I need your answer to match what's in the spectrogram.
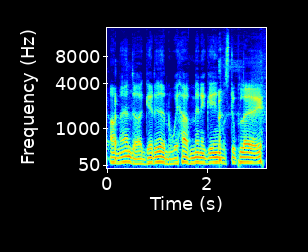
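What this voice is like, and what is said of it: Lowered, deep character voice. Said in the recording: “that accent ... we drop it down a couple of registers”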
